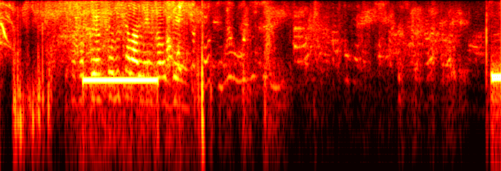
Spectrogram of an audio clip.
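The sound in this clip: Ringback tone of a telephone call that goes unanswered: a steady, narrowband tone lasts about a second, and another begins at the very end, with people talking in between.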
